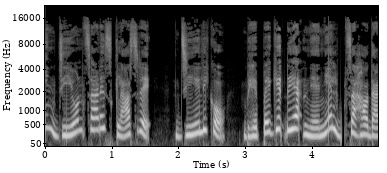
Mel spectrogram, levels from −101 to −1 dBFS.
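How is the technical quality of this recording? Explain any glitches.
The recording has one audible glitch, near the end of the speech. From 4.41 to 4.49 s there is a brief glitch caused by damaged data in the compressed stream. Some bytes in that stretch were corrupted, so the decoder misread those frames, lost sync and had to hunt for the next valid frame header before it could resume. On a spectrogram, these roughly 80 ms appear as a break in the speech harmonics.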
